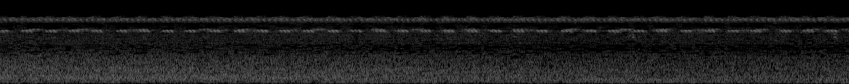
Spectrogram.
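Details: Crickets on a windy day, a sustained high trill of quick repeated pulses holding steady throughout, backed by heavy rushing wind and a continuous thin high tone.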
